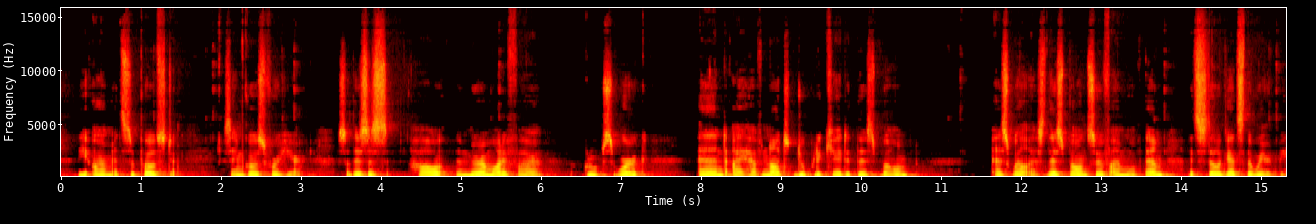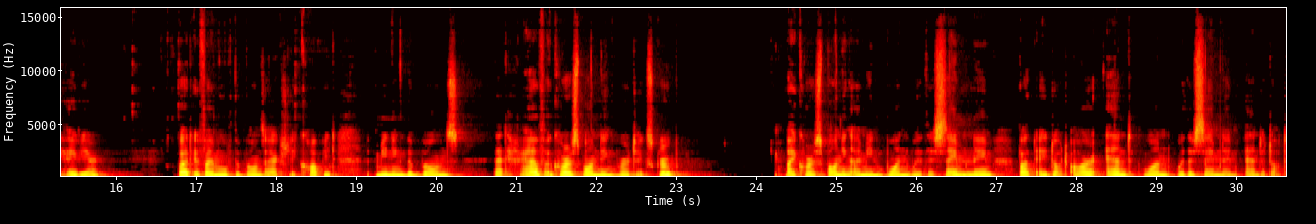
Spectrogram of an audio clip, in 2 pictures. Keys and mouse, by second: 0.6 r, 1.7-3.2 drag, 2.7 r, 3.3 click, 3.6-5.0 drag, 4.1 r, 5.0 right click, 8.6-10.6 middle drag, 11.0-12.8 right drag, 12.6 r, 15.0-19.0 drag, 15.3 r, 18.1 r.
